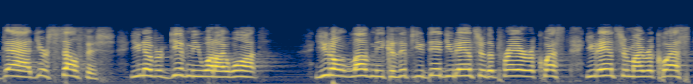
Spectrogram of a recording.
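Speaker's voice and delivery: high, loud accusing shout; a son yelling that his father is selfish; angry son. Acted. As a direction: throw the blame at him in a rage.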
